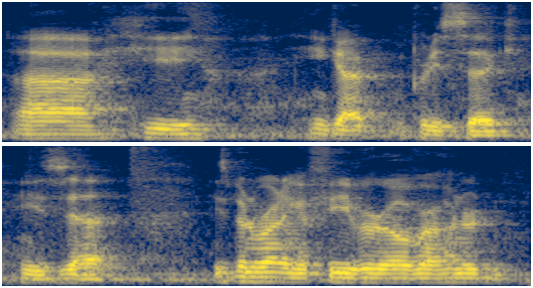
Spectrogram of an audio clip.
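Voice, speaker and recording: A man in his thirties talking casually to a handheld camera at home, low-key and plain-spoken. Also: flat delivery, moderate pace. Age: 30s. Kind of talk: casual vlog chat. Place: room at home. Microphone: camera at arm's length. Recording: echoey room, faint noise.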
